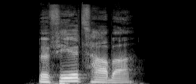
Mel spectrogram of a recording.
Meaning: commander
- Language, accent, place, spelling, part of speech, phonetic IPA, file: German, Germany, Berlin, Befehlshaber, noun, [bəˈfeːlsˌhaːbɐ], De-Befehlshaber.ogg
